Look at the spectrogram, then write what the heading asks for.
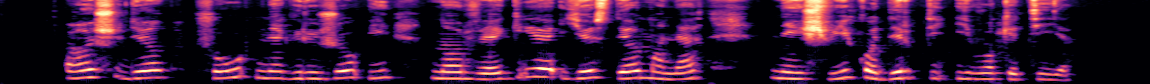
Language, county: Lithuanian, Kaunas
